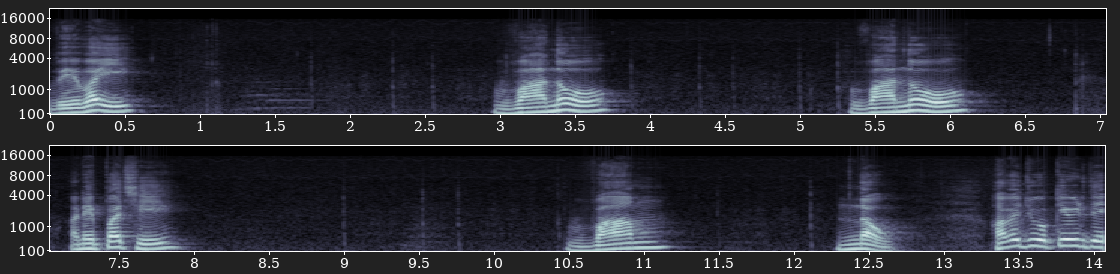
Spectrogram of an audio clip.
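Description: A man speaks slowly and clearly in short bursts, close to a microphone, with pauses between.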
